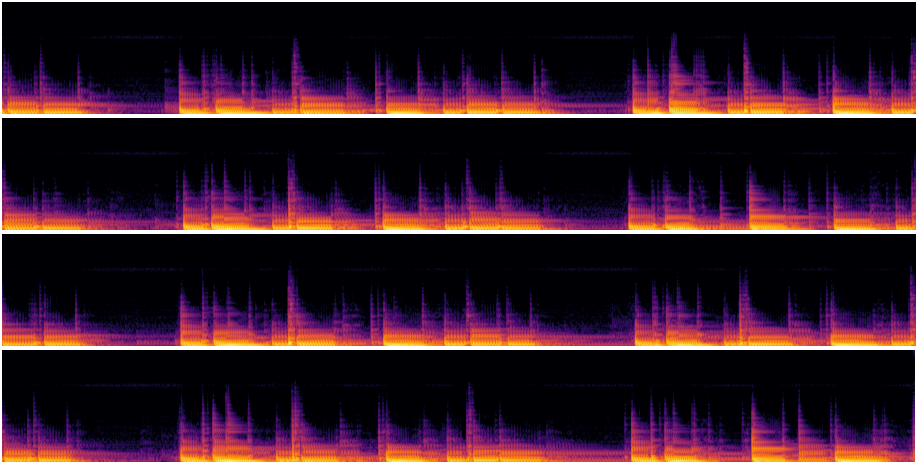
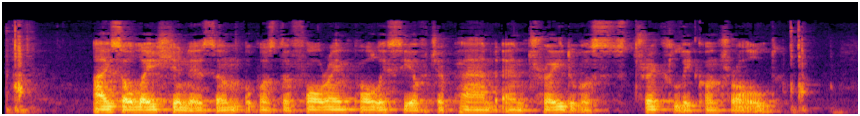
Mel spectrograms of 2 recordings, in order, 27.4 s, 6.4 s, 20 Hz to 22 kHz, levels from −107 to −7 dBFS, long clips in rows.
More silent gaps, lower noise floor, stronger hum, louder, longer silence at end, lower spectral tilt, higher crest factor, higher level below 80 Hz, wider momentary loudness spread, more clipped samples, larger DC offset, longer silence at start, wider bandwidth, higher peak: neither; first, -66 dBFS vs -49 dBFS; neither; second, -25 LUFS vs -20 LUFS; second, 0.15 s vs 0.4 s; first, -15.5 dB/octave vs -6.5 dB/octave; about the same, 14 dB vs 18 dB; first, -26 dBFS vs -50 dBFS; about the same, 10 LU vs 12 LU; neither; neither; about the same, 0 s vs 0.05 s; second, 1.2 kHz vs 11.5 kHz; second, -8 dBFS vs -2 dBFS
